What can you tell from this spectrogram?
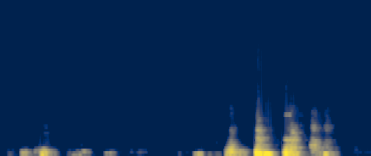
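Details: Blenheim Cavalier King Charles Spaniel puppies from a litter of five born at New Year's, in an indoor puppy pen at Red Barn Cavaliers: soft grunts and small whines, then four sharp, high yapping barks in quick succession.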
